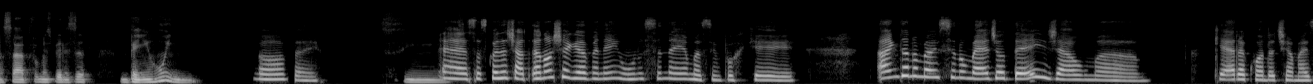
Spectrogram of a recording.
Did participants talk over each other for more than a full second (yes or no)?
no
